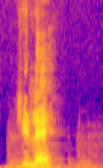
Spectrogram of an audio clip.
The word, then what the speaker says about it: gueule: Can you pronounce these 5 crazy French words? GUEULE.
